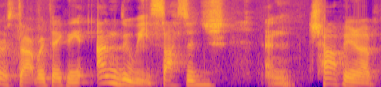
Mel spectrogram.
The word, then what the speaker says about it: andouille: And I'm an American, so we're going to pronounce it andouille. Andouille. Even though that's probably not the correct French pronunciation, that's alright.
